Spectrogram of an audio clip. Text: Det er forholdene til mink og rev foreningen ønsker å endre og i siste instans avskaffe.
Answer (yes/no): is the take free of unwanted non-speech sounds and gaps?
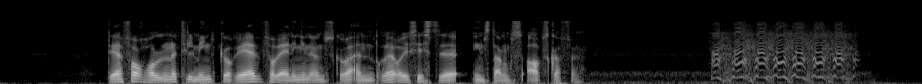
no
